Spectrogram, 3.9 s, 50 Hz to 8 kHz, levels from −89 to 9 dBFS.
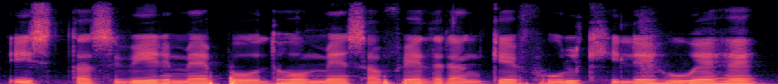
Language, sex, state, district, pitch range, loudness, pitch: Hindi, male, Assam, Kamrup Metropolitan, 115-120 Hz, -20 LUFS, 115 Hz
